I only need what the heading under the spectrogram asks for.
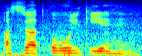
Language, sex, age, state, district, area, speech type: Urdu, male, 18-30, Delhi, East Delhi, urban, spontaneous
